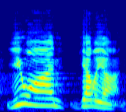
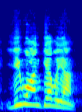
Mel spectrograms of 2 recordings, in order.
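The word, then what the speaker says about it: euangelion: be like you are what okay uh so you on Galleon and yes it took me weeks to figure out how to say it okay you want Galleon the good news that's simply what it means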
